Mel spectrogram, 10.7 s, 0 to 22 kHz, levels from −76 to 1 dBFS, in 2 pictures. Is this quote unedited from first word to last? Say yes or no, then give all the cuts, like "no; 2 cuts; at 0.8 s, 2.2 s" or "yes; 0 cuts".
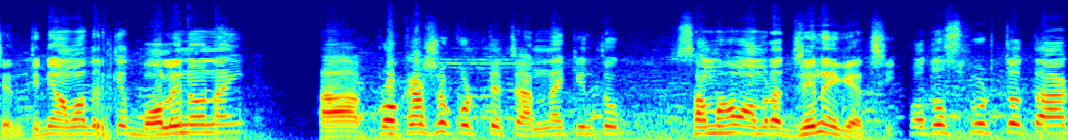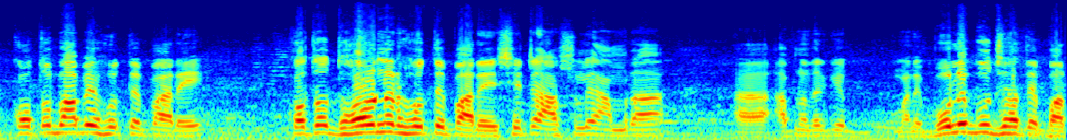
no; 1 cut; at 4.6 s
